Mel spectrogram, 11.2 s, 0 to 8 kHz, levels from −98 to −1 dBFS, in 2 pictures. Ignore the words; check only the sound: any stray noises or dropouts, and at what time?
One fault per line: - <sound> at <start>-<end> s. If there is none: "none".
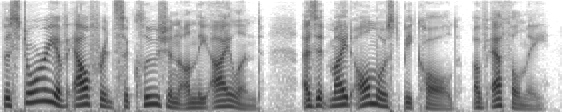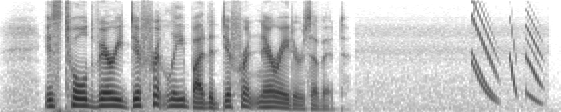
- chirp at 10.3-11.1 s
